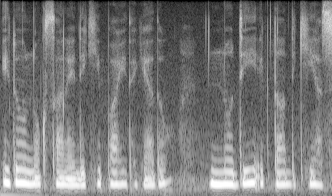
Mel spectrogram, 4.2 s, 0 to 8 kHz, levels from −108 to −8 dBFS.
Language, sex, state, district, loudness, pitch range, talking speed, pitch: Nagamese, female, Nagaland, Kohima, -15 LUFS, 180-200 Hz, 145 wpm, 185 Hz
